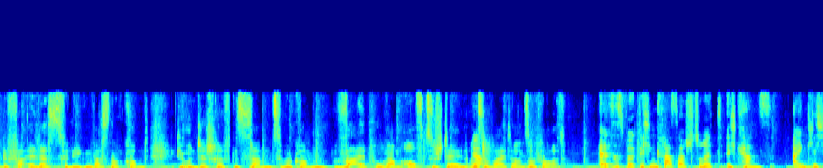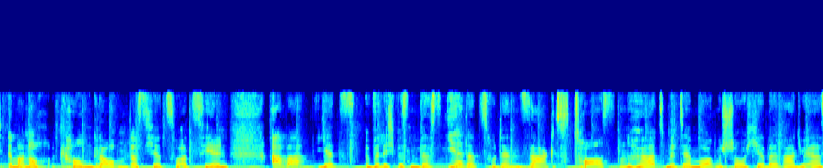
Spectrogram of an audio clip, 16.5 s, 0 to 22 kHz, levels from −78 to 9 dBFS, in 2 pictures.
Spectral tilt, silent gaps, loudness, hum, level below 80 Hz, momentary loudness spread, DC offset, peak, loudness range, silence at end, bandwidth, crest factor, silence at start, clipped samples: -5 dB/octave; none; -23 LUFS; none; -34 dBFS; 4 LU; under 0.1%; -4 dBFS; 1 LU; 0 s; 10 kHz; 18 dB; 0 s; under 0.1%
